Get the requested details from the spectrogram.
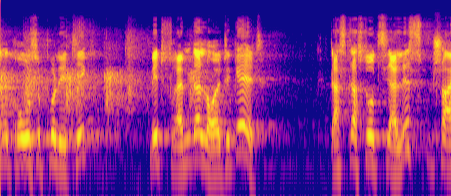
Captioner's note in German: Beifall bei der FDP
